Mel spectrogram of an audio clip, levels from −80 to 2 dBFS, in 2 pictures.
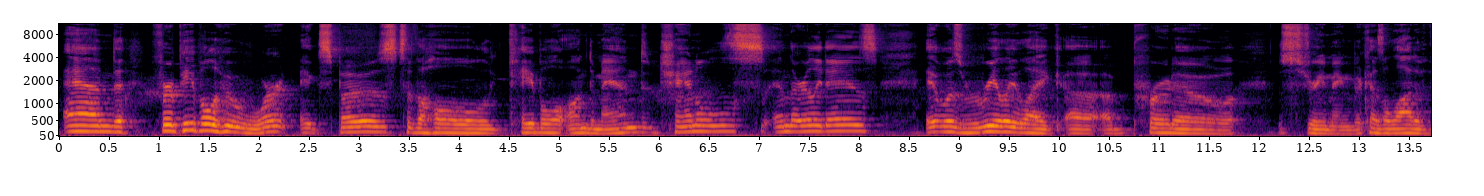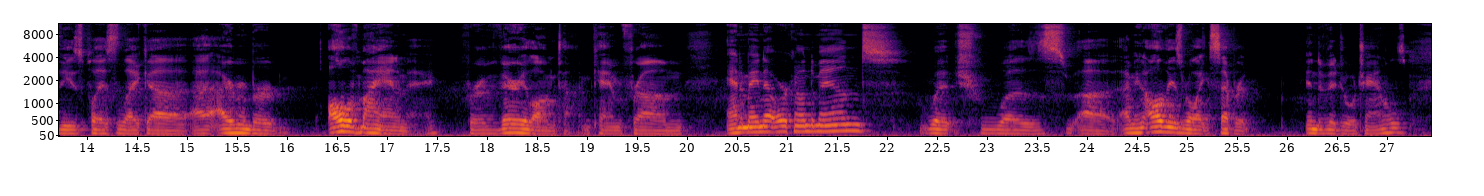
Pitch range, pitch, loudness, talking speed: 110-150 Hz, 120 Hz, -27 LUFS, 140 wpm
